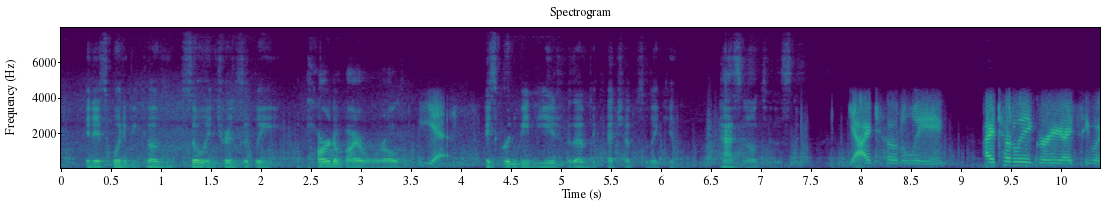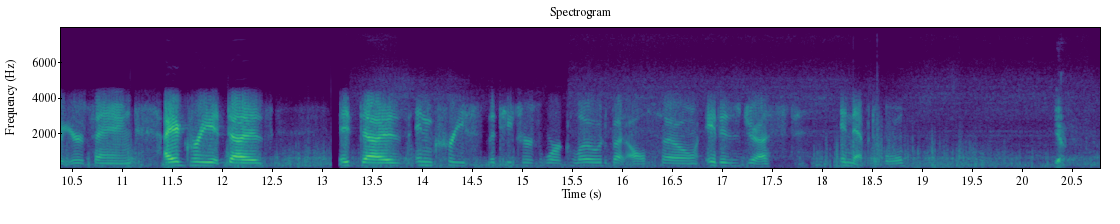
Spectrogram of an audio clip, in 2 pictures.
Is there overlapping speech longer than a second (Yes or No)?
No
